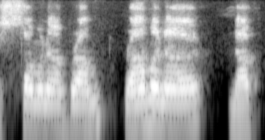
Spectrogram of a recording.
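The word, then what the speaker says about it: samaṇabrāhmaṇānaṃ: Ayang bhikkhave tatiyos samana brahmanam upakaliso yena upakilisena upakalitha eke samana brahmana na tapanti na basanti na virochanti. Yeah, you missed one syllable in this super long word, samana brahmanana. No.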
